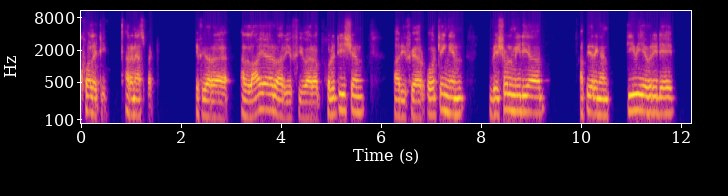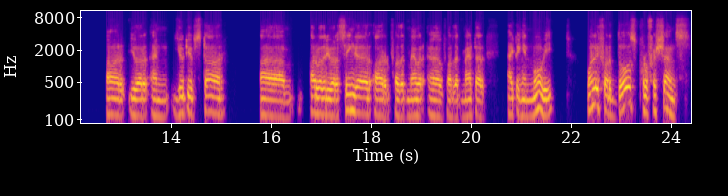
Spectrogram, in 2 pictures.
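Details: 42-year-old man who has stammered all his life, through school, college and work, stammering occasionally while speaking; stuttering.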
